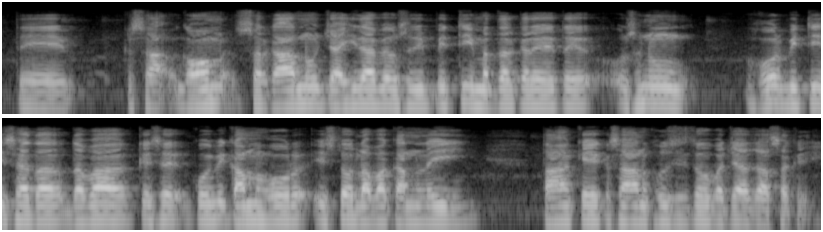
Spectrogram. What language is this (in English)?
Punjabi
